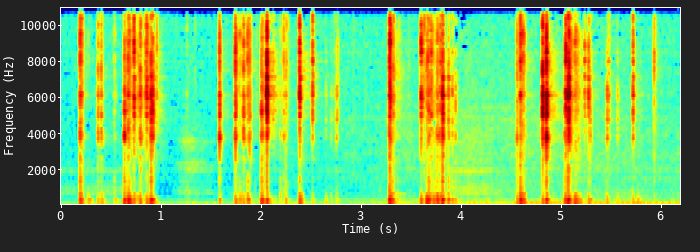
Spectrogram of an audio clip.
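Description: Long gold claw nail extensions on both hands tap the silver metal mesh grille of a condenser microphone, making quick, bright, clicking taps in uneven bursts. Each tap is short and dry, with a steady low hum underneath.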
